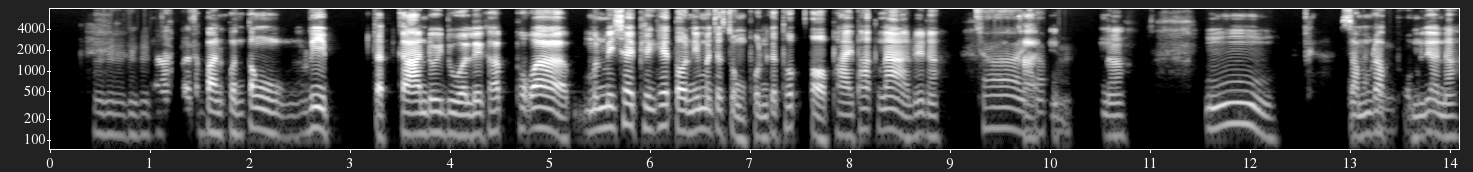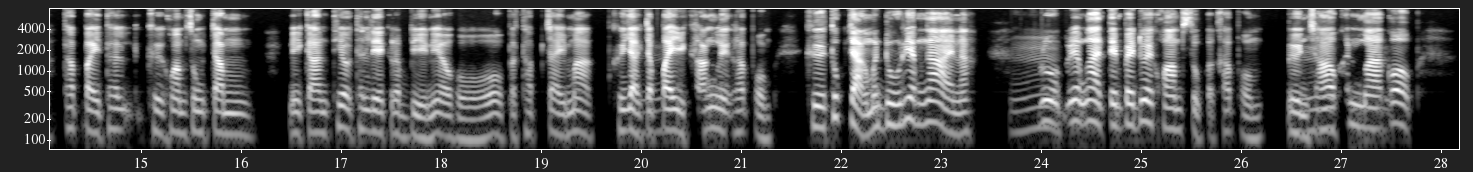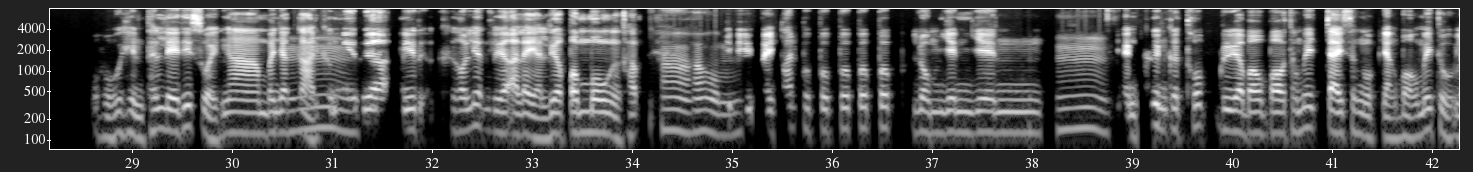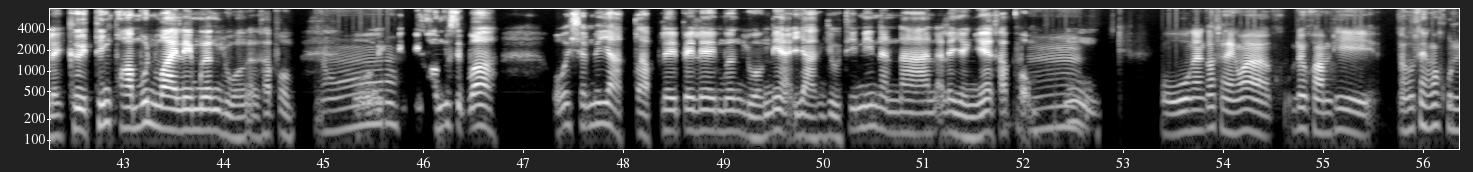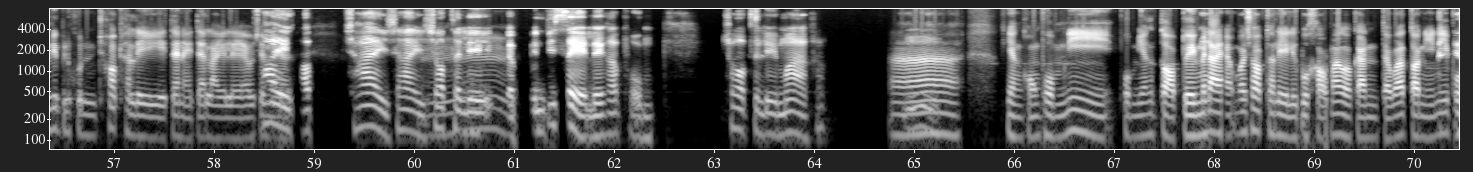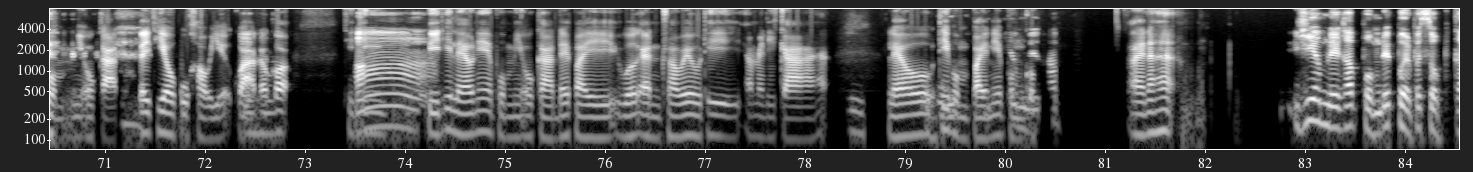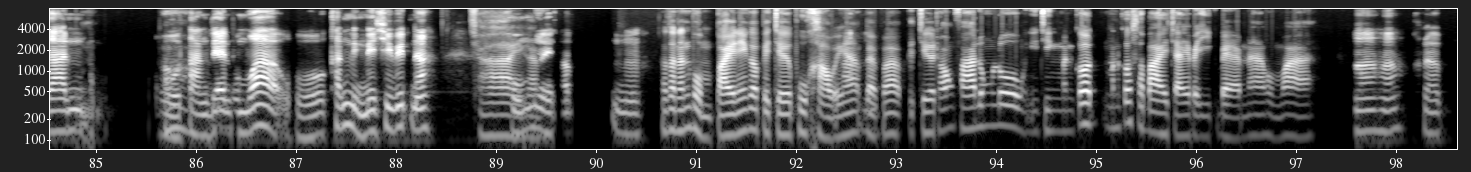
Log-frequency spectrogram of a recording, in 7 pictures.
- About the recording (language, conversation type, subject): Thai, unstructured, สถานที่ไหนที่ทำให้คุณประทับใจมากที่สุด?
- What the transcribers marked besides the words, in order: distorted speech; other background noise; other noise; tapping; laugh; static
